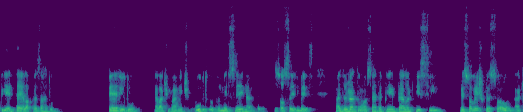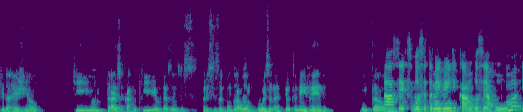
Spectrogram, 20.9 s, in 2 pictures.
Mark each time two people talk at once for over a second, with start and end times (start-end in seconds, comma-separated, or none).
none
